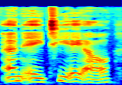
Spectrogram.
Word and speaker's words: Natal: The name actually comes from Natal, I believe is pronounced, Natal, the country of its origin, which is a province in South Africa.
